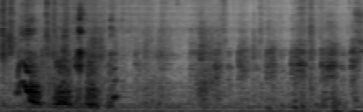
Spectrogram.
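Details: Corgi puppies, four weeks old, giving a short high whining whimper with a bent tonal contour in the first second, then scuffling and faint rustling noises.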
